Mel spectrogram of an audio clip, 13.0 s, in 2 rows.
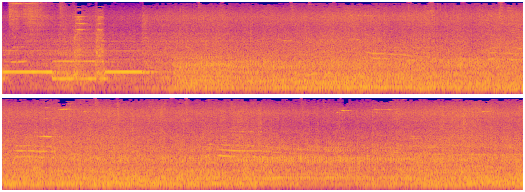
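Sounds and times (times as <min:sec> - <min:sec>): wheel-on-rail noise: 0:00.1 - 0:13.0
faint high wheel squeals: 0:06.5 - 0:07.5.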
